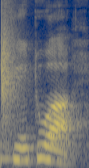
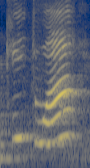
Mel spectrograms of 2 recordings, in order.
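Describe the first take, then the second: First: The voice is pitched low. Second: The voice is pitched high.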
